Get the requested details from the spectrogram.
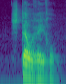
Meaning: a principle
- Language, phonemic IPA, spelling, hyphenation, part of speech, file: Dutch, /ˈstɛlˌreː.ɣəl/, stelregel, stel‧regel, noun, Nl-stelregel.ogg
